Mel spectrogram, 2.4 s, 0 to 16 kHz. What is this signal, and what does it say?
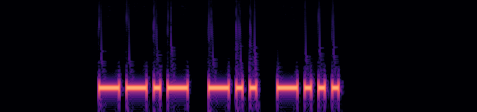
Morse code, heard as a keyed tone, about 36 wpm, 700 Hz. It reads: QDB
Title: USA Call Sign Postfixes - 3 Letters 35wpm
